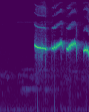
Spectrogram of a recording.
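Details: Steady, consistent ngeplong song from an Orange-sided thrush in prime form: a run of four bright whistled notes, the first slightly falling, the middle ones gently rising, the last sliding downward.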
